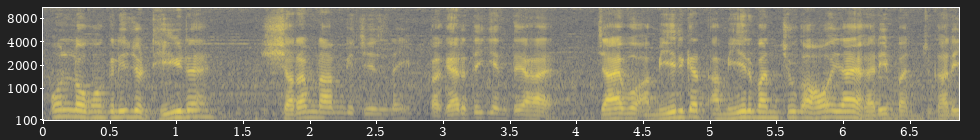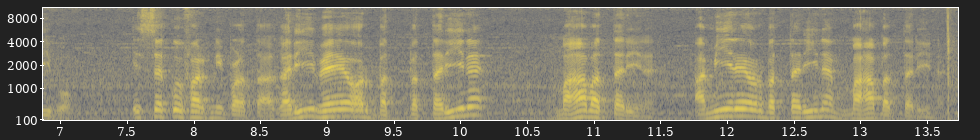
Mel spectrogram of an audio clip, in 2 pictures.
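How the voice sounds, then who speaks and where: A man's voice: on the high side, animated, moderate pace, a little mellow. A man delivering an informal religious monologue in an indignant, scolding way, repeating phrases for emphasis. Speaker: religious vlogger. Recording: clearly noisy, ambient background hum. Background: ambient noise, running fan.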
